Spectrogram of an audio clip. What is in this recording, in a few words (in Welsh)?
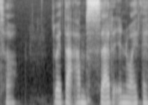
"amser", Welsh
